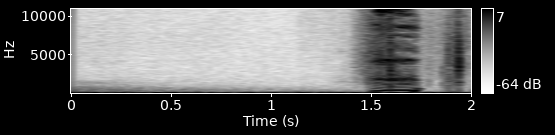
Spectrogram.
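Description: A woman gasps once, sharply, about one and a half seconds in, her voice rising and falling in pitch. A steady low rumbling drone from the film's soundtrack runs underneath.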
